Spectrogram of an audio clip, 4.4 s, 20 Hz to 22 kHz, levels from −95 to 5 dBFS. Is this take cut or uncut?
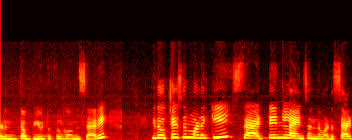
cut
